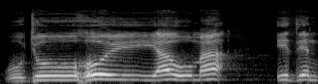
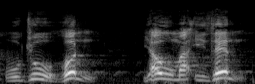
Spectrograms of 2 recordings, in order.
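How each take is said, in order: First: The n sound merges into the following y. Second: The n sound is pronounced clearly before y. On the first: The speaker calls it right. "Mestinya wujuhui, kan begitu mestinya" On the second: The speaker calls it wrong. "Udah nggak ada idghamnya tuh"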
